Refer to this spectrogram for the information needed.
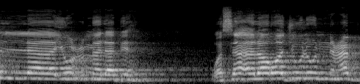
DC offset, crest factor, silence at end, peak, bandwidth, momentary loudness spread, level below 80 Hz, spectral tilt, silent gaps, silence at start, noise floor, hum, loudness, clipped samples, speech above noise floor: under 0.1%; 16 dB; 0 s; -4 dBFS; 15.5 kHz; 12 LU; -66 dBFS; -2.5 dB/octave; none; 0 s; -45 dBFS; none; -18 LUFS; under 0.1%; 27 dB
